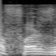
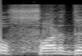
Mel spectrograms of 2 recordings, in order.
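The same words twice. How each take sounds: First: Said in the usual way. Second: फ़र्द ending on d, not z. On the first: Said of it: "उसको फ़र्द नहीं कहते". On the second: Shown as a demonstration. Teacher showing the rejected form, फ़र्द with d for z. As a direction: end फ़र्द with a d. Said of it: "नहीं कहते".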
